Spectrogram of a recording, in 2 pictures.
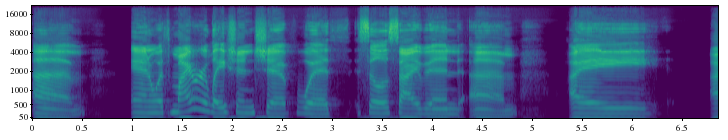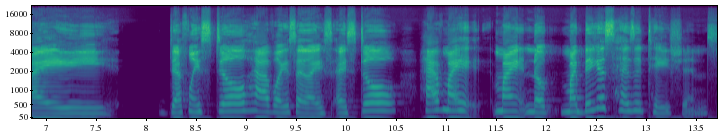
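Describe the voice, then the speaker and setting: In a very clean recording with a silent background, a woman speaks very slowly with an American accent and a bright, sharp tone. Her medium pitch carries lively intonation at a very even loudness. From Portland, Oregon (US Pacific Northwest). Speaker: podcast co-host and mushroom expert. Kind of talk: casual interview chat. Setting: studio.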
